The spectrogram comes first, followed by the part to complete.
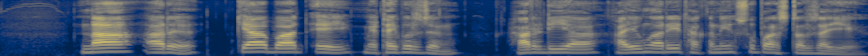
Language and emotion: Bodo, neutral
